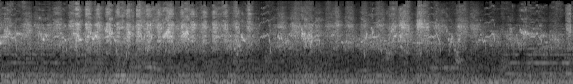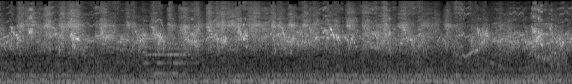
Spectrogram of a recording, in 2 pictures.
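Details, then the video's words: Budgie chicks maintain a long, dense twittering chorus of rapid scratchy chirps, fairly even in loudness, with faint steady tones underneath. "budgies babies| cute birds| chirping sound"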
